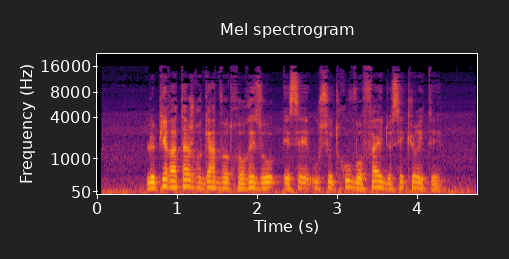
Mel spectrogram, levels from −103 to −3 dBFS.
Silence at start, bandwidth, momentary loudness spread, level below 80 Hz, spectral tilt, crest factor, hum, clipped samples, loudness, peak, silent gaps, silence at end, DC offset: 0.05 s; 16 kHz; 8 LU; -46 dBFS; -4.5 dB/octave; 22 dB; none; under 0.1%; -26 LUFS; -4 dBFS; none; 0.05 s; under 0.1%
